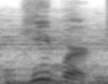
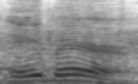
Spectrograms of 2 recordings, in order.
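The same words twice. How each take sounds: First: The name is pronounced in a non-French style. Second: The name is pronounced in a French style. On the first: The speaker calls it right. "I'm told it's Hebert, so I will correct that" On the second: The speaker calls it wrong. "I'm thinking French, Canadian, and it would be pronounced Hebert"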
